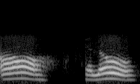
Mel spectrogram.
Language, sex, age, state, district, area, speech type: Assamese, female, 30-45, Assam, Nagaon, urban, conversation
